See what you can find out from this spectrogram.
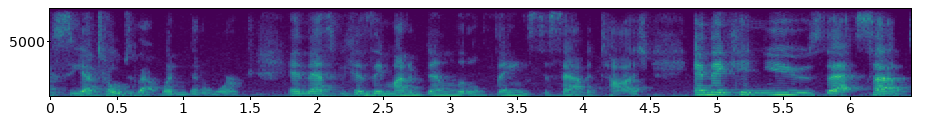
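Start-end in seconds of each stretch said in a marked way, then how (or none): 0.0-1.5 lower, softer told-you-so; mock passive-aggressive muttering; smug mutter. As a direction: gloat under your breath. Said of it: "It's like".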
